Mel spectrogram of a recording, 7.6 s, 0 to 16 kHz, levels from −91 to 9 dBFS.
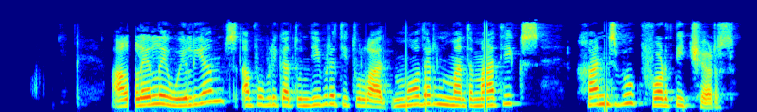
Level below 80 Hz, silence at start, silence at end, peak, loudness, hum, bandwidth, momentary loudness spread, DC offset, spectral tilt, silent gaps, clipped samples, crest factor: -56 dBFS; 1.1 s; 0.25 s; -2 dBFS; -18 LUFS; none; 7.8 kHz; 8 LU; under 0.1%; -4 dB/octave; 5.71-5.76 s; under 0.1%; 18 dB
